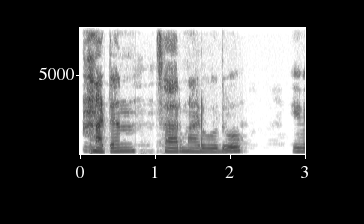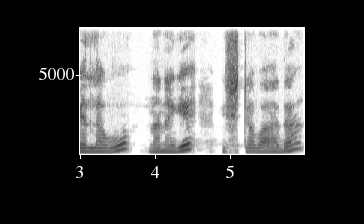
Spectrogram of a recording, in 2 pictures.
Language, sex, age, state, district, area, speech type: Kannada, female, 45-60, Karnataka, Bangalore Rural, rural, spontaneous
